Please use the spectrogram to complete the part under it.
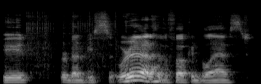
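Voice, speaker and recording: Casting: male live streamer, hyped gamer-bro type, very lively pitch swings, husky edge, slangy and profane chat. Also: fast talker. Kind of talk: casual gaming livestream chat.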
